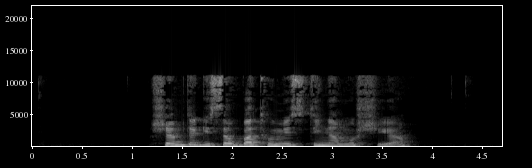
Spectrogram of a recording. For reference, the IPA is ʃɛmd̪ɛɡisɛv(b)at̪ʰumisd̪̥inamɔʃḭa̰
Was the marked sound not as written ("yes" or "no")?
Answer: no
